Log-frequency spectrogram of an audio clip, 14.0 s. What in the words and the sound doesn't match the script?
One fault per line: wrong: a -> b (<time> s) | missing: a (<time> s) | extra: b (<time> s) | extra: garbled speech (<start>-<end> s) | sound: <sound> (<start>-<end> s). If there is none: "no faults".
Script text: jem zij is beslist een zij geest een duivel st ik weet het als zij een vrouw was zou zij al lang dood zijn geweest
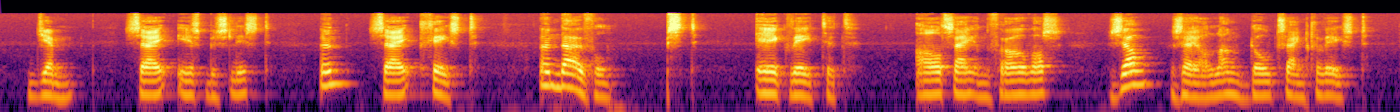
no faults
